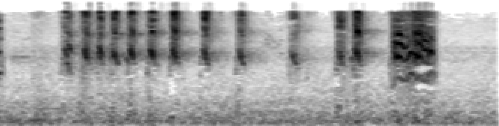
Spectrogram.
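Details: A female double-collared seedeater calls to warm up a male. Short, high chip notes repeat about every quarter second, ending in a longer harsh burst, over background hiss.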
